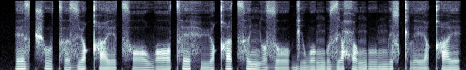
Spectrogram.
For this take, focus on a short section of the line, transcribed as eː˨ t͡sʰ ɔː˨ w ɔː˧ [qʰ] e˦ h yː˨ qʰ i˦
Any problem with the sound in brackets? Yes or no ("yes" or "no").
yes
